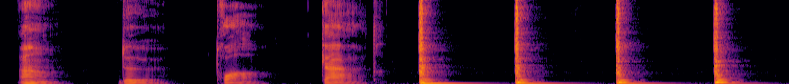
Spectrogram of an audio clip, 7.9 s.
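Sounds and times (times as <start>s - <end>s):
musical exercise: 4.2s - 7.8s.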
